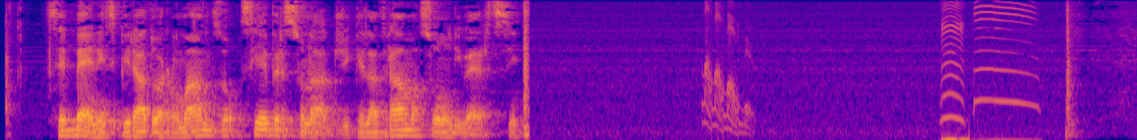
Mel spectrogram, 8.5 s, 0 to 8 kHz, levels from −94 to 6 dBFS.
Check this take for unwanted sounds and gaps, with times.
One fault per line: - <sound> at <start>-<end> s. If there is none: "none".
- chirp at 5.3-5.7 s
- squeak at 7.0-7.8 s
